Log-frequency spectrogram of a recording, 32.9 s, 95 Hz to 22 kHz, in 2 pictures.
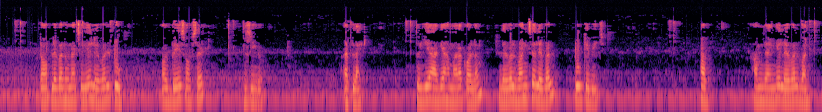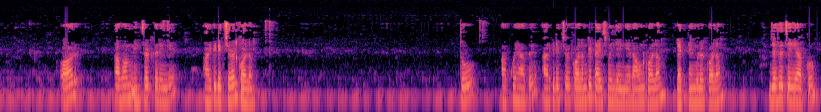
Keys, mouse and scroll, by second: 5.7 Return, 7.7 click, 10.9 typing, 12.9-13.6 scroll down 1, 13.7-14.2 scroll up 1, 14.2 click, 16.8 click, 16.8 typing, 18.1 scroll down 1, 19.2 scroll up 1, 20.2 typing, 20.6 click, 22.6 click, 26.8 click, 27.7 typing, 28.2 scroll down 1, 29.6 scroll, 30.9-31.7 scroll up 1, 30.9 typing, 31.9 scroll down 1, 31.9 typing.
